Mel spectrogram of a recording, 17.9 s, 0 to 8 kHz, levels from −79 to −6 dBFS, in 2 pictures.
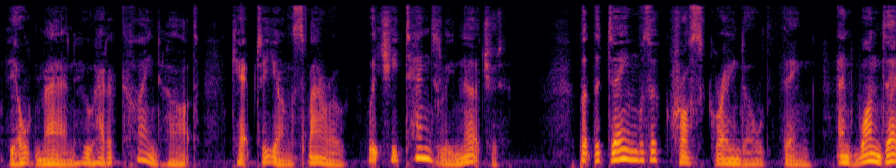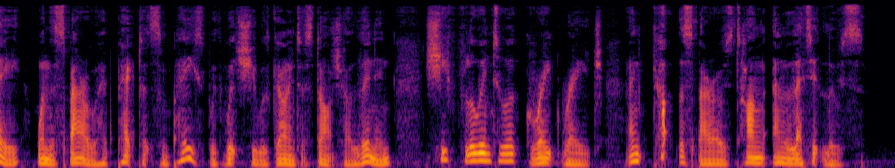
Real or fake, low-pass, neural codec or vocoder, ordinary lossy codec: fake; 7.2 kHz; vocoder, 44.1 kHz, 128 mel bands every 512 samples, BigVGAN v2; AAC, 32 kbps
